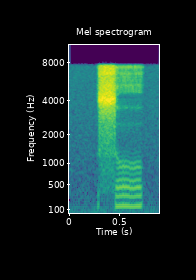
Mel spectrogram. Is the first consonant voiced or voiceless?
voiceless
